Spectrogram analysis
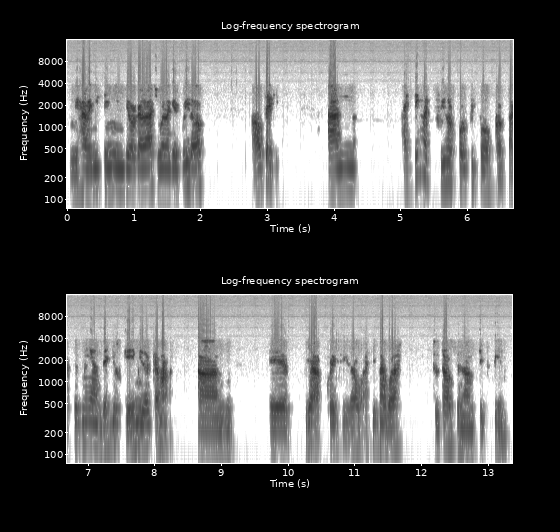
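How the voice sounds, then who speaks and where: A man's voice: medium pitch, fairly even intonation, fairly quick, phone-quality sound. A young man from Chile chatting casually as a guest, with lots of fillers and restarts. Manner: hesitant, many fillers and restarts. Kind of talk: casual chat.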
